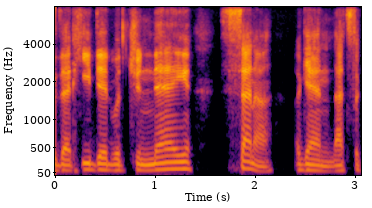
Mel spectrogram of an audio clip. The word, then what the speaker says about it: Sena: course, the interview that he did with Janae Sena, again, that's the correct pronunciation of the name, the aunt of little Charlotte Sena, you can find it, of course, on his channel.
